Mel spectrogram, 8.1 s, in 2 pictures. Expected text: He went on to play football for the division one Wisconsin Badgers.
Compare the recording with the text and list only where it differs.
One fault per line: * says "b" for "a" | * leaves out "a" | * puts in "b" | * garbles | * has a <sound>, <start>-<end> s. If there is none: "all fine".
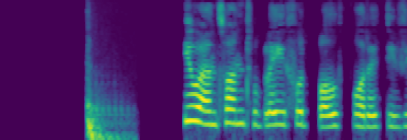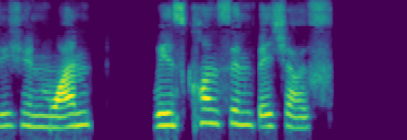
* has a thud, 0.9-1.4 s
